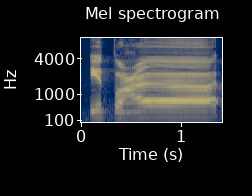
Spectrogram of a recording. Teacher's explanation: کھڑا زبر ایک الف کی مقدار اوپر کھینچیں گے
